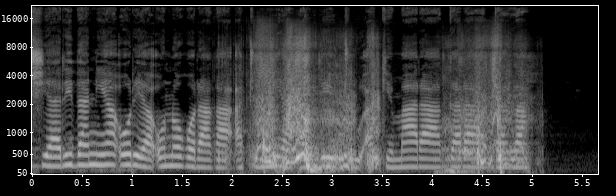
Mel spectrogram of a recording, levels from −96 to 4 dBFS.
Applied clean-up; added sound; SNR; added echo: none; Zipper (clothing); 0 dB; none.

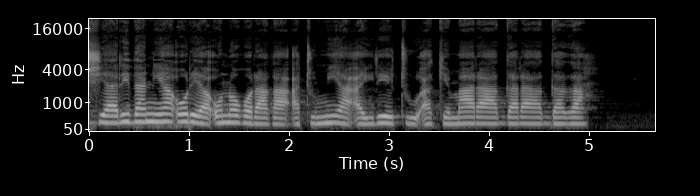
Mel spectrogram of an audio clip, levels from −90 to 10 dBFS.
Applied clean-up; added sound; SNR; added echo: none; none; none; none.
